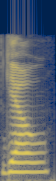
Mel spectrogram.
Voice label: "ghiau1", Taiwanese syllable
